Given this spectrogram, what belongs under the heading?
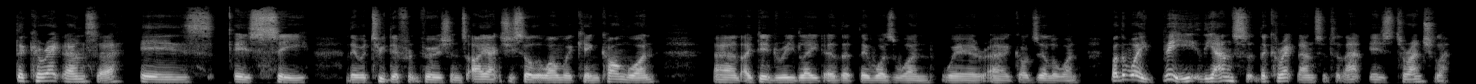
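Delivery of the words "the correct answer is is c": slow, drawn-out, cocky tone. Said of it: "I had to be cocky".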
